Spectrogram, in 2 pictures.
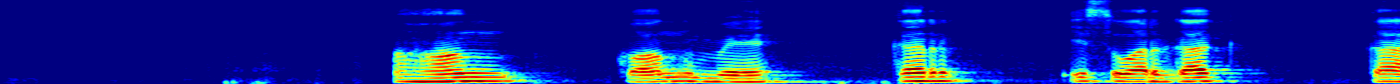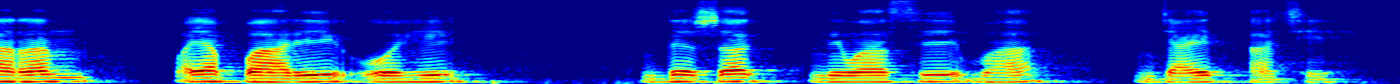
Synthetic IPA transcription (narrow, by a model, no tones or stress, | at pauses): ɦɔːŋɡ | kɔːŋɡmẽkəɾ | ɪswəɾɡək | kːaɾən | pə̰japaːɾiʔoːɦi | d̪əɾʃək̚nɪwaːsebʱa | d͡ʒaːɪt̪a̰t͡ʃʰe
